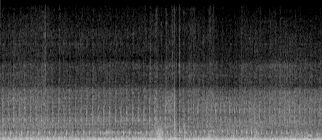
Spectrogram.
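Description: A fishing boat's engine running steadily with an even, rapid pulse. A couple of sharp knocks sound a little over three seconds in.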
